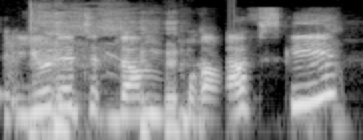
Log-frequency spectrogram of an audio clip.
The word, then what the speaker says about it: Judith Dombrowski: It's Udit Dumbski. I'm German. The last name is Polish.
